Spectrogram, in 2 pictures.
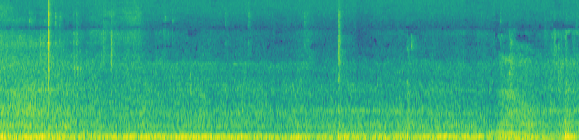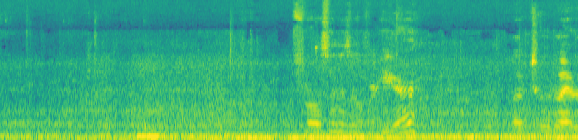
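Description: A vehicle's engine rumbles low and steady, heard from inside as it drives slowly.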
